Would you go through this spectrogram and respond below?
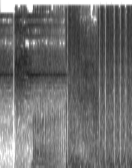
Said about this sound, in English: You need a good gunshot.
